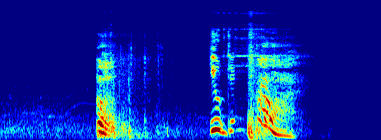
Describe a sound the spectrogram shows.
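A figure lands with a thud.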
